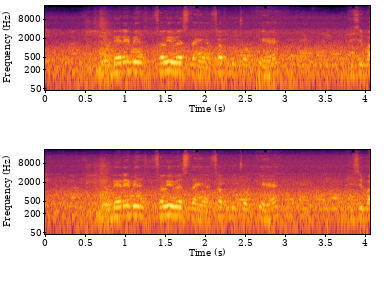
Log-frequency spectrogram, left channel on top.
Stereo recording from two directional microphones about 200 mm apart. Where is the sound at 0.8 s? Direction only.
15° right (ahead or behind).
